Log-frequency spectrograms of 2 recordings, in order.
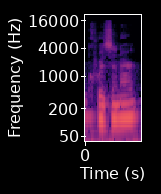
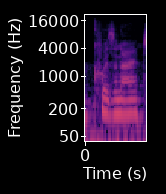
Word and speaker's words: Cuisinart: Cuisinart. – Cuisinart.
